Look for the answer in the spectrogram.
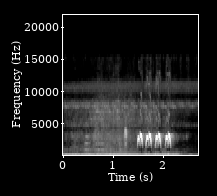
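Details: Sooty-headed bulbul call used to draw and provoke wild bulbuls: a fast series of four bright, clipped chirps over steady engine-like rumble.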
